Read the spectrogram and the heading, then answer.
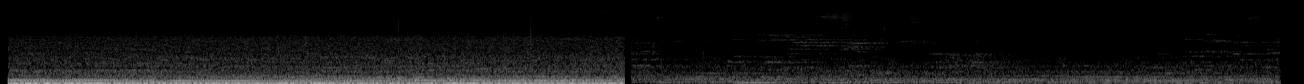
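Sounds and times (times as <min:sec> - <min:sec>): car engine running steadily: 0:00.1 - 0:06.2.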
